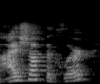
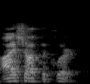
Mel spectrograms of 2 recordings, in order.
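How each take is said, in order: First: The pitch rises at the end like a question. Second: The pitch falls at the end like a statement. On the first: The speaker is confused and asking a question. "with the upwards inflection" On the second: The speaker is confessing to the shooting. "a lot different from"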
